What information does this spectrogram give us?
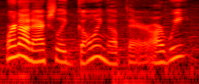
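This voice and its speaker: A woman's voice: on the high side, a little fast, creaky, a bit bright, faint music behind. A woman acting as a worried, sensible young friend in a horror audio drama, speaking in a cautious, disapproving and pleading manner. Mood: alarmed.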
